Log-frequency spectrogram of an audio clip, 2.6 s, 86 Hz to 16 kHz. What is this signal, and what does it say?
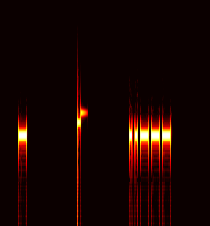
Morse code, heard as a keyed tone, about 36 wpm, 700 Hz. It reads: T 2
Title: Single Letter-Number - Rapid-Fire 35wpm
